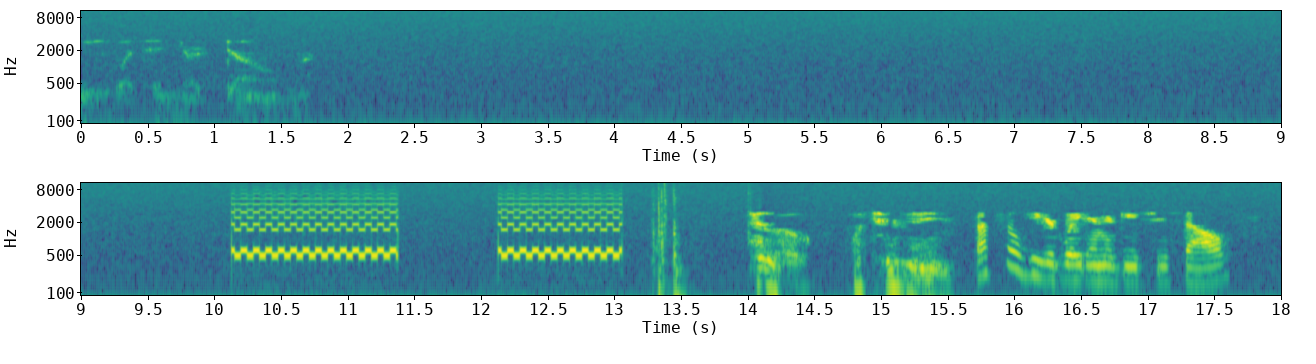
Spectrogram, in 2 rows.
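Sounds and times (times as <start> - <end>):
steady low hum: 0.0 - 3.4, 10.0 - 18.0
electronic telephone ring: 10.1 - 11.4, 12.1 - 13.1.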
